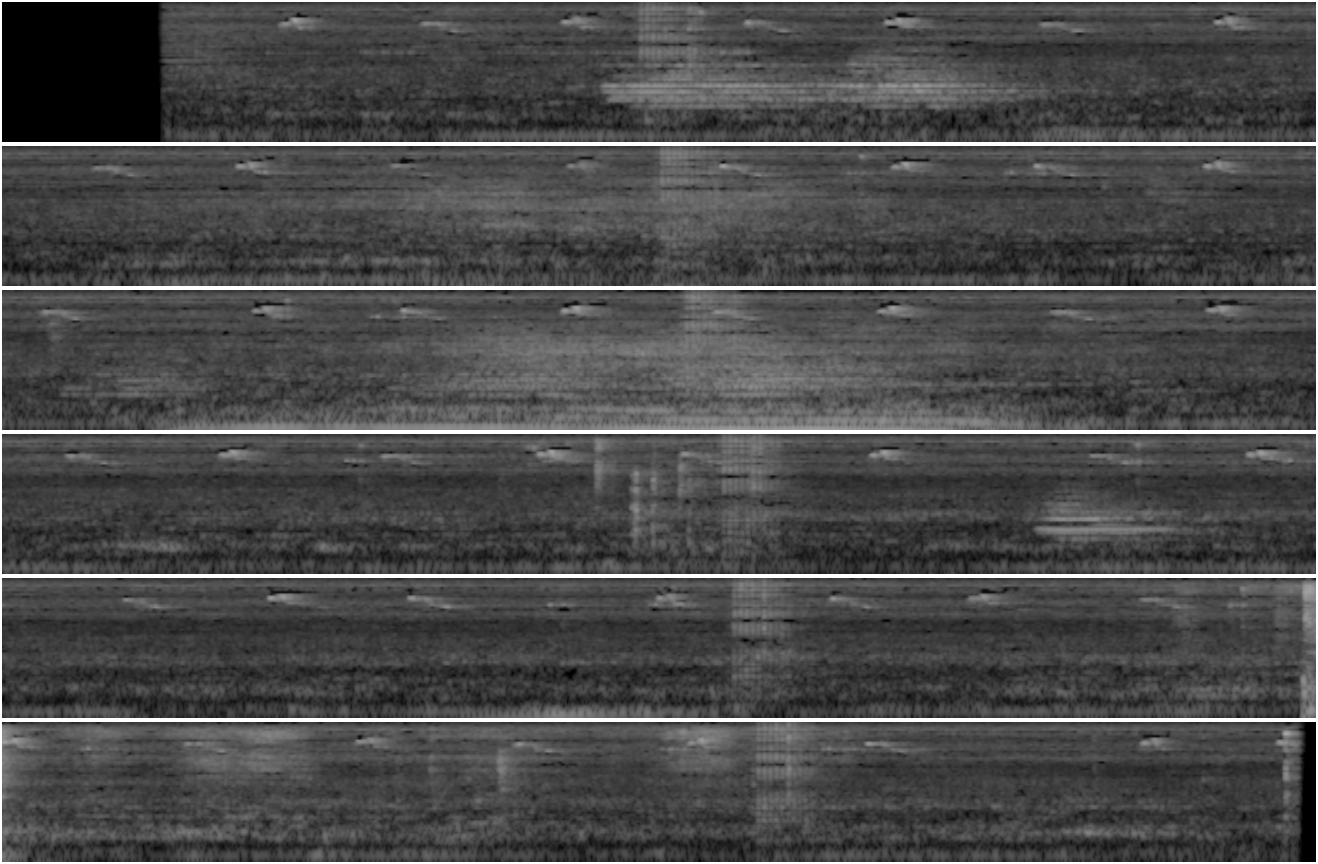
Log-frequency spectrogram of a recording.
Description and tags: A recording Halleck made of "the ambient sounds outside my room in the early morning. Birds chirp and a train whistles in the distance. Sorry about the occasional glitches." Passed Halleck's sound through SoundSoap just to see what he / you thought.
birds, bird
